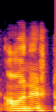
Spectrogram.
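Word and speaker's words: honest: sound निकल रहा है एन ऑनेस्ट मैन नेस्ट मैन नहीं बोलते इसे एच को देख कर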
